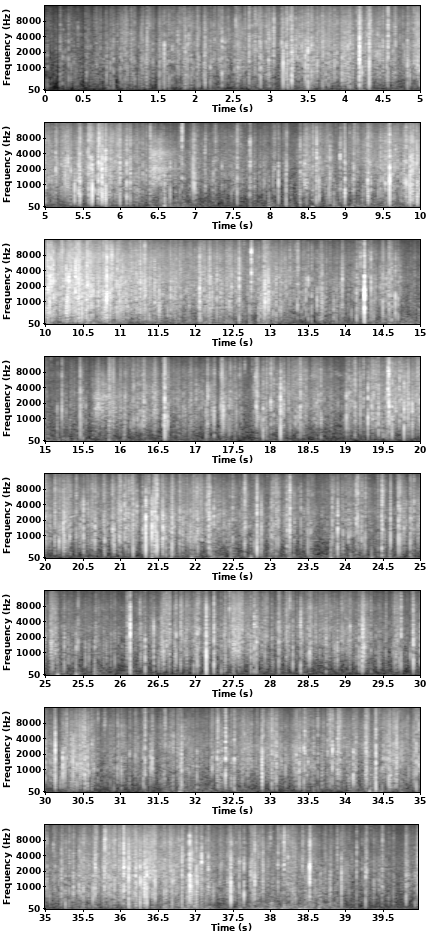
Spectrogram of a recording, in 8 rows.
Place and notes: Dartington, Devon, UK - soundcamp2015dartingtontent rain and chopping wood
